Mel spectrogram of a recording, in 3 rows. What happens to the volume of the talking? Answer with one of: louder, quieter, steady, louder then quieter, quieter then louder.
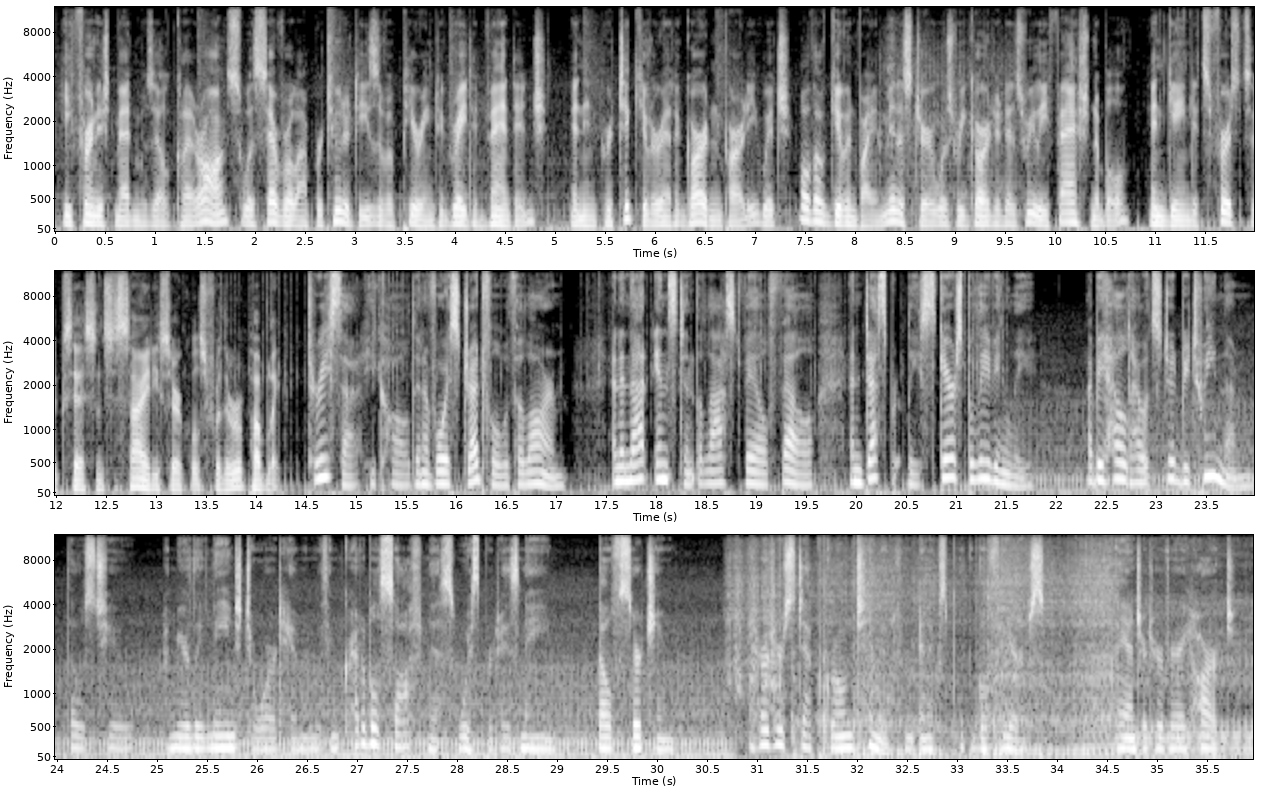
steady.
